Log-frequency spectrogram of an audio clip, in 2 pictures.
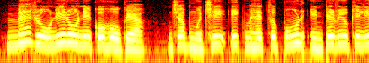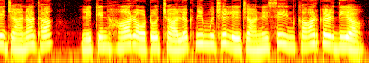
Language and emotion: Hindi, sad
